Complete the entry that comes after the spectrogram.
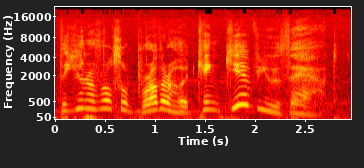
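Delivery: urgent, worried man begging her to leave; pleading ex. Acted. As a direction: warn her like her life depends on it. Ex voices cult pitch.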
